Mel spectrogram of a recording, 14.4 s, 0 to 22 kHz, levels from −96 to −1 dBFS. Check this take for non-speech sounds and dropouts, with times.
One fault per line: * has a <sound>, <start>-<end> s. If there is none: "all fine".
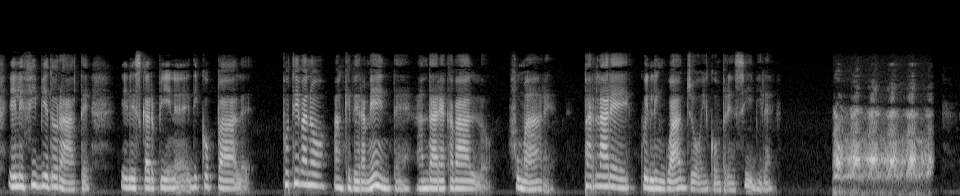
* has a bark, 12.5-14.0 s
